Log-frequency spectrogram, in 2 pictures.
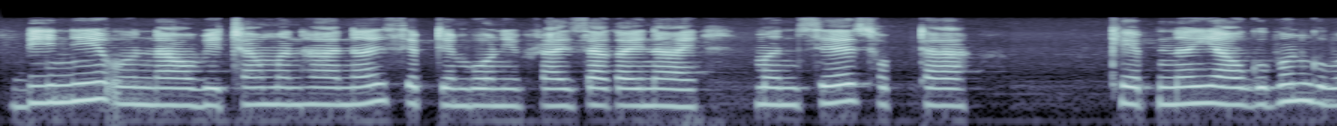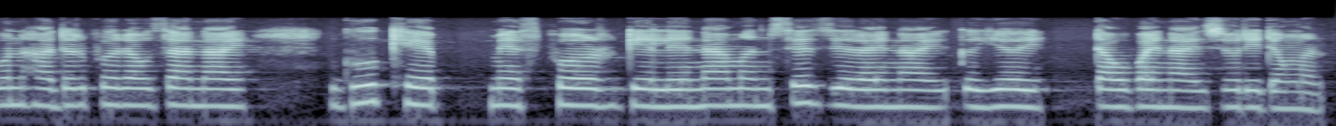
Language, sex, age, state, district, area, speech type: Bodo, female, 18-30, Assam, Kokrajhar, rural, read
